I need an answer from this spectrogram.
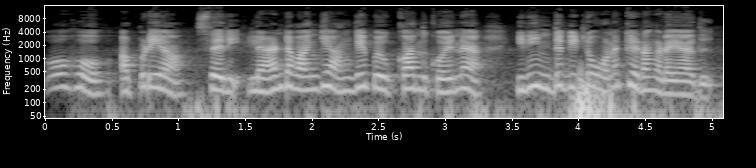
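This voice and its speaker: A woman voicing a stern, quick-tempered middle-aged father in a cartoon, speaking harshly and commanding. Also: mid-range voice, fairly bright tone, a little hiss or hum, natural voice. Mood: angry. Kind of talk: cartoon voice acting.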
